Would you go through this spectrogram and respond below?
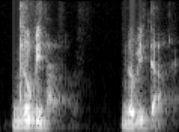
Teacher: But yes, if we have an accent, so if we add the grave accent, the accent decides that the stress is at the end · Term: stress on the last syllable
